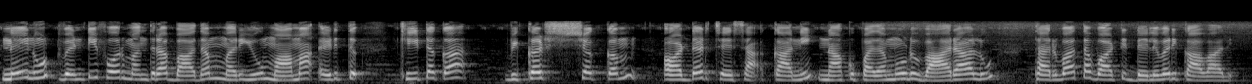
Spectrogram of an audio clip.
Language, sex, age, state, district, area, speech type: Telugu, female, 30-45, Telangana, Hyderabad, rural, read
